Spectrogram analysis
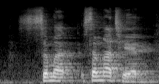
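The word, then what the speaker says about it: Sima Qian: Herodotus dan Simachen. Semachen ya itu pronunciation Chinese-nya.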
